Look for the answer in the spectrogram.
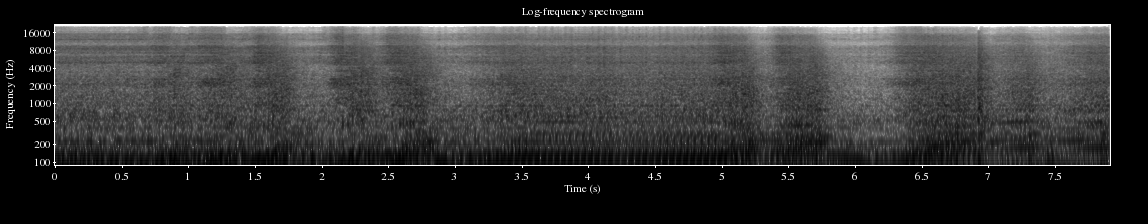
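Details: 1977 Dodge Monaco 360 V8 parked since 1989 with stuck valves worked on with hammers and pry bars and poor compression; rough, uneven, lumpy stumbling when revved; owner hopes revving clears it, also suspects a vacuum leak.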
